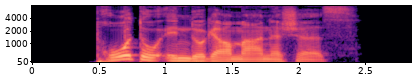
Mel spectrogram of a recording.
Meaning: strong/mixed nominative/accusative neuter singular of proto-indogermanisch
- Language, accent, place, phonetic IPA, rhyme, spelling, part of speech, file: German, Germany, Berlin, [ˌpʁotoʔɪndoɡɛʁˈmaːnɪʃəs], -aːnɪʃəs, proto-indogermanisches, adjective, De-proto-indogermanisches.ogg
